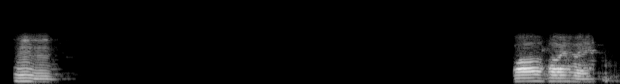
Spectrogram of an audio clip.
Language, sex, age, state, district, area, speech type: Assamese, male, 18-30, Assam, Morigaon, rural, conversation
